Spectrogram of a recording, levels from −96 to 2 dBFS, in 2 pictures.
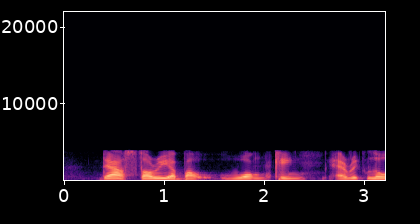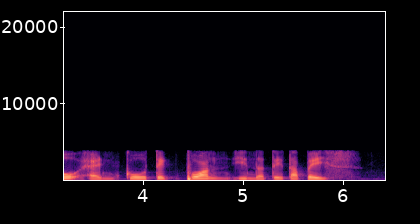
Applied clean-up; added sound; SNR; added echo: none; none; none; none.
